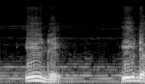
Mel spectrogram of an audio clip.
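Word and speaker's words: ईळ: ईड होता है, और ये डा एक है, ला और डा के बीच का उच्चारण होता है अग्नि, ओमग्निमीळे पुरोहितम। तो ये इस समय तो हिंदी के वर्णमाला में नहीं है, देवनागरी के वर्णमाला में, लेकिन यह डा और ला के बीच का उच्चारण होता है ईड, इस तरह से बोला जाएगा।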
